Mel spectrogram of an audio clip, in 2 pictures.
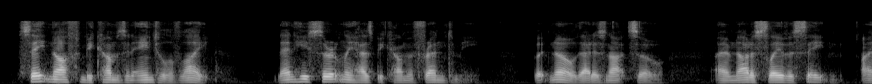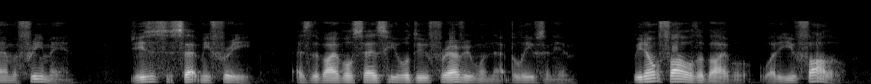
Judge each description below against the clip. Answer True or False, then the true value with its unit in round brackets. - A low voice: True (100 Hz)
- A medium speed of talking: False (225 wpm)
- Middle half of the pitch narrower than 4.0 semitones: True (3.4 semitones)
